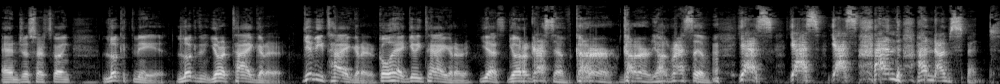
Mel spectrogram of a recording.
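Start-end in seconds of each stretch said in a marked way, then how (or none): 1.0-10.0 put-on swooping Central European accent. Retelling how the photographer urged him on, in a full central european photographer voice. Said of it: "goes into a full Central European photographer voice".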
